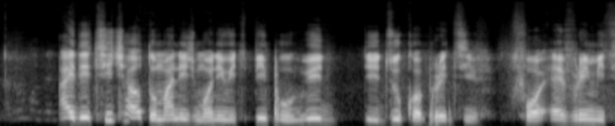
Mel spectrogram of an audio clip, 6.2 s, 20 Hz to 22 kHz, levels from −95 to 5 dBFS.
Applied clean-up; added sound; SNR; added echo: none; none; none; none.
